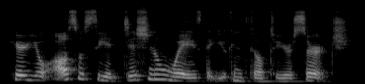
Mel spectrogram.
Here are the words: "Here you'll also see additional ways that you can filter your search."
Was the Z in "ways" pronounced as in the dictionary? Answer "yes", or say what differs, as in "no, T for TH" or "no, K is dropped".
yes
